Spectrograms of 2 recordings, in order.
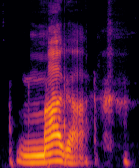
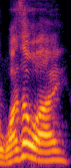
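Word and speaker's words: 禍: This is either pronounced wazawai, and means disaster, or it's pronounced ka or maga. All of those are that kanji can be pronounced either wazawai or ka or maga, and it means disaster.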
